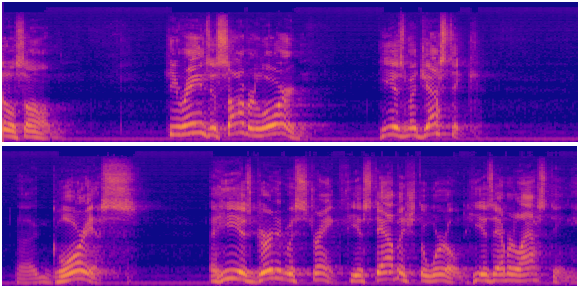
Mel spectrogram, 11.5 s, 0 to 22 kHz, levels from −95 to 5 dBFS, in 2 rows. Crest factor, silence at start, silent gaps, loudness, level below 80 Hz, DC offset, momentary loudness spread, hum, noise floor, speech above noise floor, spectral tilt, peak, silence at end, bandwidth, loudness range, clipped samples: 18 dB; 0 s; none; -28 LUFS; -76 dBFS; under 0.1%; 15 LU; 60 Hz at -60 dBFS; -61 dBFS; 33 dB; -3 dB/octave; -10 dBFS; 0 s; 19 kHz; 5 LU; under 0.1%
